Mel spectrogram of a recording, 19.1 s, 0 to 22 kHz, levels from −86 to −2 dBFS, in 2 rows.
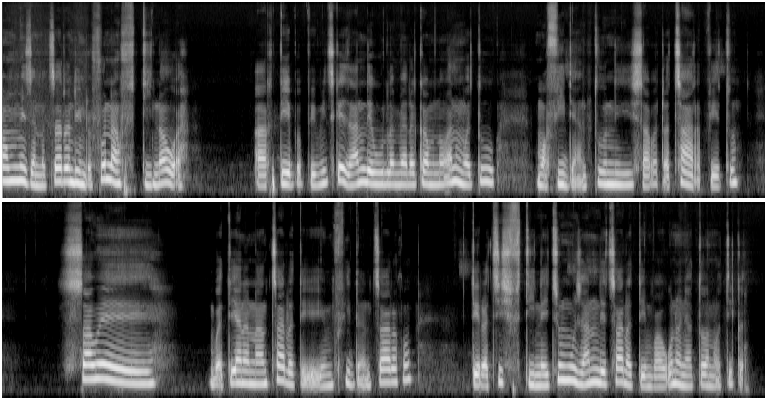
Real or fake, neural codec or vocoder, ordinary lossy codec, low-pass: real; none; none; none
